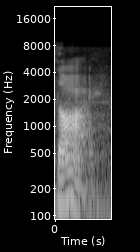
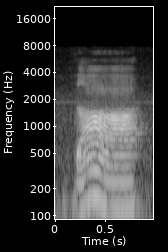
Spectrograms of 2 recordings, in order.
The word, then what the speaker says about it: thy: But then look at thy. You've got that I sound, thy, and then it closes to an e.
